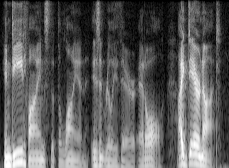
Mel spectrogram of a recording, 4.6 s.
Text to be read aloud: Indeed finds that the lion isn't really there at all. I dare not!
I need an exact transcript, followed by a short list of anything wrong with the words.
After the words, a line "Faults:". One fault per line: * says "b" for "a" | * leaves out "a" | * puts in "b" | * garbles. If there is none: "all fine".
Indeed finds that the lion isn't really there at all. I dare not!
Faults:
all fine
